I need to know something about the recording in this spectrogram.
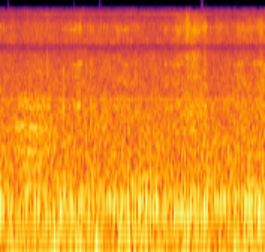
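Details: Persian kitten named Sirocco purring while being groomed; a steady, low, even rumble with no breaks, soft and continuous throughout, recorded indoors.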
